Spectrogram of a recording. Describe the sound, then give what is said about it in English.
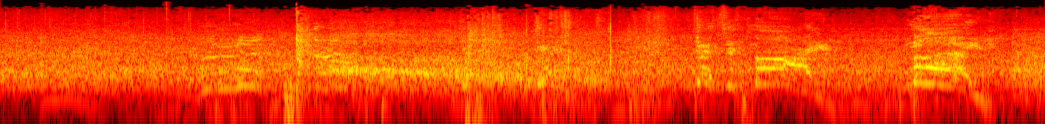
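Several sharp, loud smacks of a steel chair as Edge strikes Daniel Bryan during a Universal Championship match, spaced a second or so apart, over a roaring arena crowd with voices shouting throughout. “Edge clocking Brian with a chair.”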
